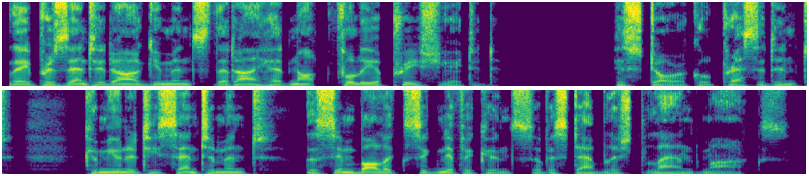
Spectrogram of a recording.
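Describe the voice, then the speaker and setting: Guy as a tired defensive town mayor, really low voice, formal and evasive, mystery drama. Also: lively intonation, moderate pace, no room sound, studio quality. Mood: weary, chastened. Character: weary, defensive male small-town mayor in mystery story.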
